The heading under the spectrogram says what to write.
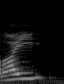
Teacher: اسے کہتے ہیں یائی مدہ، یہ منہ کے خالی حصے سے ادا ہوتی ہے۔ اس میں ایک الف کی مقدار کیا ہے، مد ہوتی ہے، یعنی لمبا کرنا ہے اس کو۔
